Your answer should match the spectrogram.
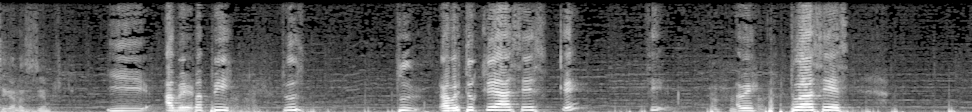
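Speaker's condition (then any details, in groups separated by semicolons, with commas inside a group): Down syndrome; congenital, boy of about thirteen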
